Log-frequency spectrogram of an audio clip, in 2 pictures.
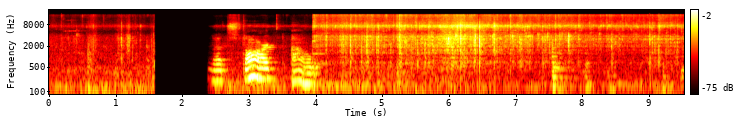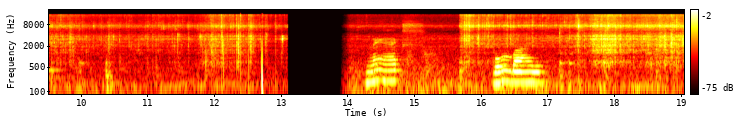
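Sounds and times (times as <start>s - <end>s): ingredients sizzling in hot oil: 4.0s - 13.1s, 14.0s - 19.0s
spatula stirring in pan: 17.1s - 19.0s.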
